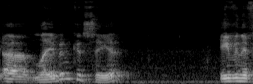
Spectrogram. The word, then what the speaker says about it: Laban: you so so now laban lavon in the hebrew is how you pronounce it but we'll call him laban uh because that's how we're that's how we speak laban is a beneficiary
